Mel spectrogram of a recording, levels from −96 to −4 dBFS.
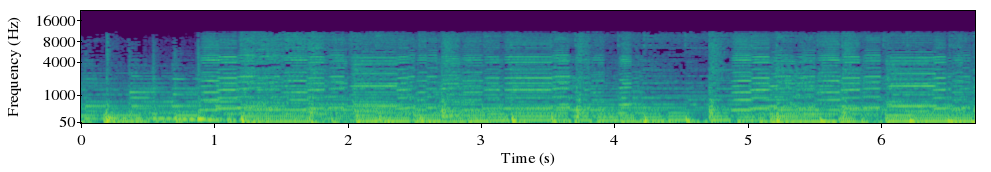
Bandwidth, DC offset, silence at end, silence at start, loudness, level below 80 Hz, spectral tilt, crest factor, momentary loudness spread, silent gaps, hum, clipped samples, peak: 11.5 kHz; under 0.1%; 0 s; 0 s; -24 LUFS; -28 dBFS; -5 dB/octave; 14 dB; 4 LU; none; none; under 0.1%; -10 dBFS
